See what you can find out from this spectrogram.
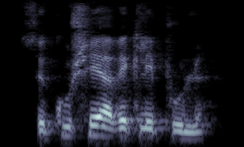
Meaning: to go to bed with the sun, to go to bed with the chickens
- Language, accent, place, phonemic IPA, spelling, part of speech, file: French, France, Lyon, /sə ku.ʃe a.vɛk le pul/, se coucher avec les poules, verb, LL-Q150 (fra)-se coucher avec les poules.wav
